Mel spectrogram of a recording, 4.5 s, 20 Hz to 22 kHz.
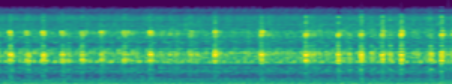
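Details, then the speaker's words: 2011 Tata Vista diesel, 124,000 km, idling: sharp metallic clicks several times a second over the engine; intermediate drive shaft bearing housing completely broken, not the timing chain. "Friends இந்த noise எங்கே வருதுன்னா இந்த try ஷாஃப்டோட இன்டர்மீடியன்ட்டு இங்கே பாருங்கள். இந்த இன்டர்மீடியன்ட்டோட housing பாருங்கள், சுத்தமாக உடஞ்சி போயிட்டுருக்கு."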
